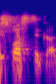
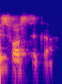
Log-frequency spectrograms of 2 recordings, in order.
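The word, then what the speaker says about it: स्वस्तिक: b-h-a-g-a-v-a-n are also similar so for us the sanskrit pronunciation is only swastika there is no swastika with a w there's no swastika the v it's only swastika similarly that word does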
